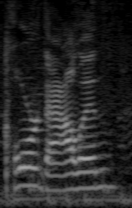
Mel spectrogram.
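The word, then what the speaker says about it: Coeur d'Alene: i in spokane or cordeline you know what it is in the states i bet you they pronounce it in the states kordalyn i used to watch tv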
